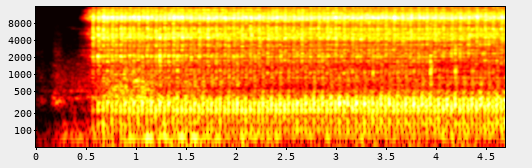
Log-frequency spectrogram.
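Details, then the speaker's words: Stuart Models No. 10V model steam engine, previously non-running, after tightening loose flywheel grub screw that caused knocking: hissy even exhaust chuffs about four a second, no knock, but beats soft and late; valve timing retarded, air admitted after top dead centre. "what I'm doing at the moment is looking at the valve timing because it sounds very late to me and indeed it is"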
